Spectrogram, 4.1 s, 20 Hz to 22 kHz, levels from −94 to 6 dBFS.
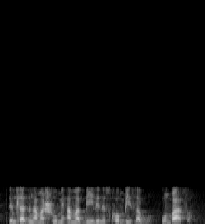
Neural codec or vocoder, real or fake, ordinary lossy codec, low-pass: codec, 16 kHz, 16 kbps, FunCodec, trained on LibriTTS, 50 frames a second; fake; none; 3.6 kHz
